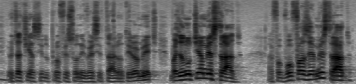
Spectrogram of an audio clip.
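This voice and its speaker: A man talks at a very fast pace in a medium-pitched voice with some vocal fry, his pitch swinging very widely. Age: 60s. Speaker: religious lecturer and retired accountant. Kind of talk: casual chat. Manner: halting.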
